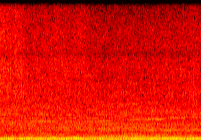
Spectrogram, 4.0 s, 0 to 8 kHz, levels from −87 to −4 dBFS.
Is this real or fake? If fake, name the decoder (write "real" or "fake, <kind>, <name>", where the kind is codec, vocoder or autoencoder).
fake, vocoder, BigVGAN v2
